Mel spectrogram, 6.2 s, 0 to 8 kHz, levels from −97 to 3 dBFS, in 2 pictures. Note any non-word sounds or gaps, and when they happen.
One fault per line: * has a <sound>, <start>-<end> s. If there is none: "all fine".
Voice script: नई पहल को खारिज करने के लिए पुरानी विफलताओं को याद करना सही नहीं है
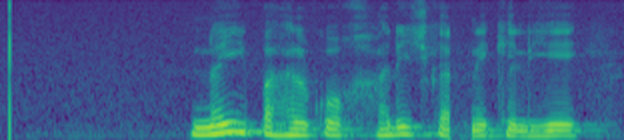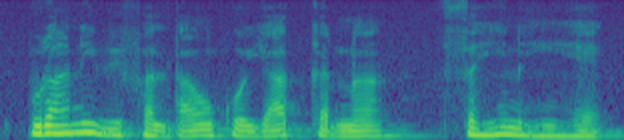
* has a dropout, 2.2-2.4 s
